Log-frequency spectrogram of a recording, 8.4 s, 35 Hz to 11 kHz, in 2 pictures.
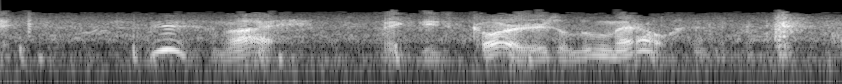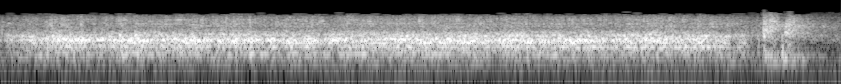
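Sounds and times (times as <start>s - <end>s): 
speech: 0.8s - 4.4s
train rolling along the rails: 4.2s - 8.0s.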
